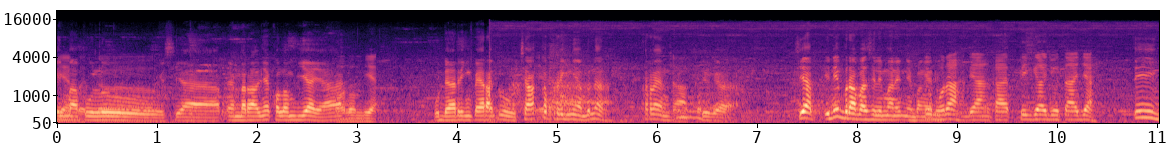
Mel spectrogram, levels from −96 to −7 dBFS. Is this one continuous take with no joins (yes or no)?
no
